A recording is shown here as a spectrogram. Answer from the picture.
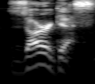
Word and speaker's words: Zarges: these zaras Cas cases zarus that's how you say it Zar and guest right zaras so um I got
